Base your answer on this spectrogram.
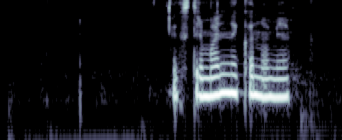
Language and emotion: Russian, neutral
